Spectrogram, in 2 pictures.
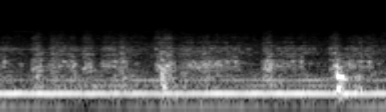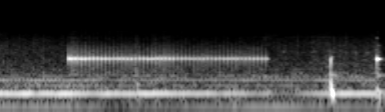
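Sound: telephone being dialed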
